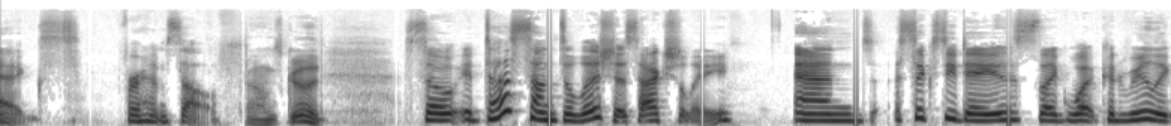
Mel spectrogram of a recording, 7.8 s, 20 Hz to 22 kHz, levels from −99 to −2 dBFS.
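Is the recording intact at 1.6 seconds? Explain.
No. A gap between chunks interrupts the speech from 1.61 to 1.63 s. A hole of about 21 ms opens there, with hard edges on both sides. The audio seems to arrive in one-second chunks. Silence is inserted at the join instead of the next chunk starting on time. The most plausible sources are codec padding or a player that starts the chunk late. Nothing is lost from the speech itself. It simply stops briefly and resumes, heard as a sharp dropout.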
